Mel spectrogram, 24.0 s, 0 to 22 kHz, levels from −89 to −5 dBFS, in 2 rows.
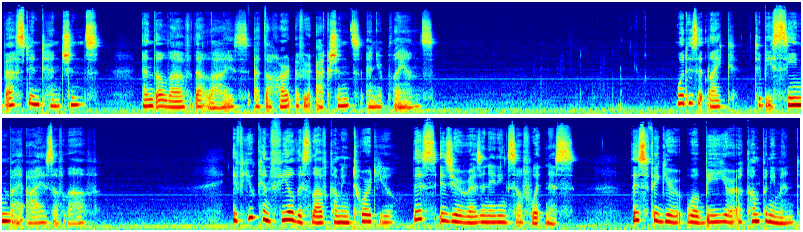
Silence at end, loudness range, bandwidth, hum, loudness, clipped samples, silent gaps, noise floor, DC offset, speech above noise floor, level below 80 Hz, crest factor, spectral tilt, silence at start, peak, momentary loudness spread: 0 s; 10 LU; 19 kHz; none; -17 LUFS; under 0.1%; none; -46 dBFS; under 0.1%; 30 dB; -46 dBFS; 18 dB; -4.5 dB/octave; 0 s; 0 dBFS; 12 LU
